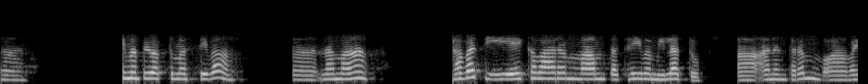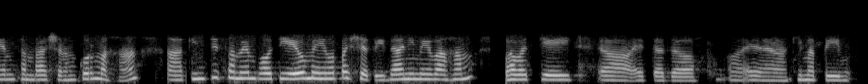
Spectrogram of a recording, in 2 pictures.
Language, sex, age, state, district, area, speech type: Sanskrit, female, 30-45, Kerala, Kasaragod, rural, conversation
